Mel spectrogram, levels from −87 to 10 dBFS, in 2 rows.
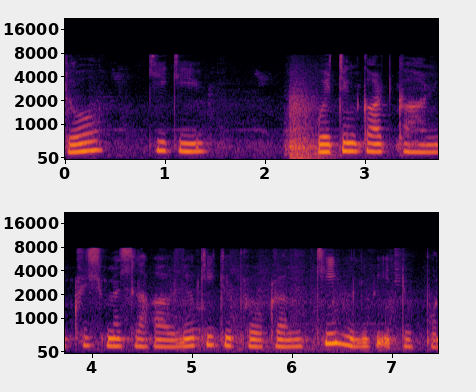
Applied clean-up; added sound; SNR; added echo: none; none; none; none.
